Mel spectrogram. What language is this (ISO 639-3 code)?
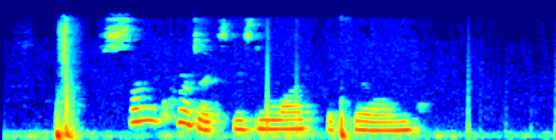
eng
